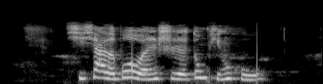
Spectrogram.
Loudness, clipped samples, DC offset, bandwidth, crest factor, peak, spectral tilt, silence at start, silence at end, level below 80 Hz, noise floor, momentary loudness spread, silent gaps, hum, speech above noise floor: -16 LUFS; under 0.1%; under 0.1%; 7.8 kHz; 16 dB; -2 dBFS; -2 dB/octave; 0.25 s; 0.55 s; -60 dBFS; -53 dBFS; 10 LU; none; none; 37 dB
